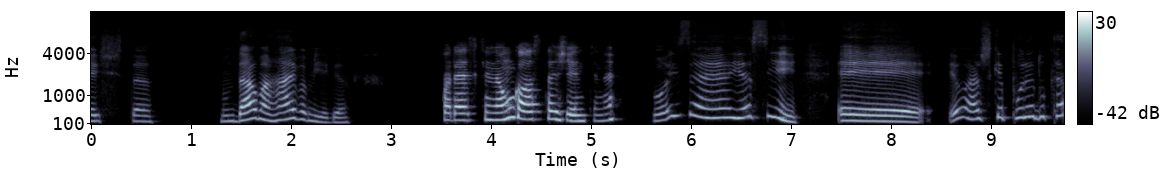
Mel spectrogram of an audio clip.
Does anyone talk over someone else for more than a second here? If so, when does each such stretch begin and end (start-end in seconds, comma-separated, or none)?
none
